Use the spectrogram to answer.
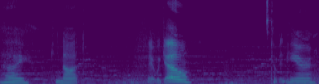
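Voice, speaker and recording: Music plays in the background as a woman speaks very slowly. She has an American accent and a medium pitch. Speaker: video game streamer. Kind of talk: casual gameplay commentary.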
